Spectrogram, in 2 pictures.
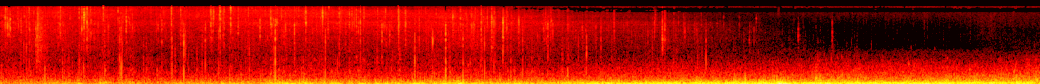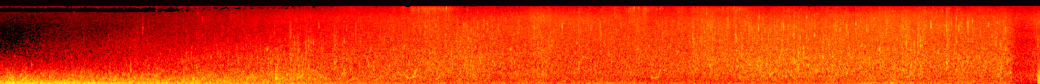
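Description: A designed sound morph: a low roaring fire with faint crackles swells to its loudest about ten seconds in. It then crossfades into water lapping, first filtered so that it has no high frequencies, then gradually opened up until, over the last ten seconds, the roar has turned into the hiss of lapping water.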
